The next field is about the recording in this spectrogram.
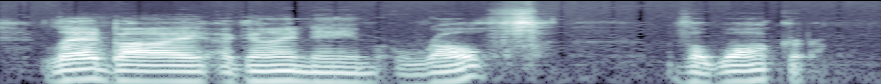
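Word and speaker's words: Hrolf: by a guy named Rolf the Walker. It's spelled with, it's H-R-O-L-F, Rolf the Walker.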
